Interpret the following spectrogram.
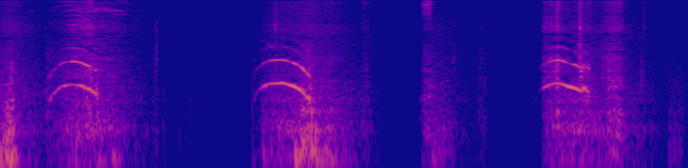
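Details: Pilo, a domestic cat in labour, gives three drawn-out meows that bend up and then down, spaced about two seconds apart, with a brief knock between the second and third.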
